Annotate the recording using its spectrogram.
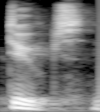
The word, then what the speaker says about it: Dux: Jean-Claude in Bloodsport, a kickboxer, I can't remember, plays Frank Dukes. And that's also Put Up Your Dukes, even though it's spelled D-U-X.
